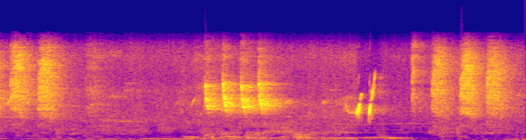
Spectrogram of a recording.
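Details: Animated Pekin robin song of bright, high, clipped notes in small groups, with a thin rising whistle midway and a low hum in the background.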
